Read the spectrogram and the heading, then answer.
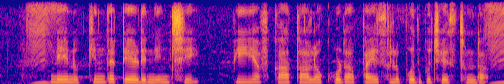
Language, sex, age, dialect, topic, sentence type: Telugu, female, 18-24, Southern, banking, statement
